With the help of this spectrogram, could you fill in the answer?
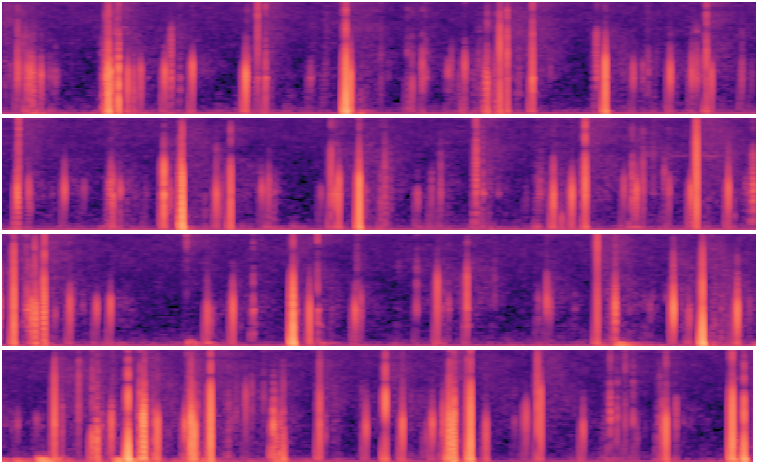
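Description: A teal rubber-bristle brush is rubbed over the small hollow metal mesh grille of the left capsule on a handheld stereo recorder. The result is a close, uneven stream of sharp snapping pops and crackles over a soft low rumble. Each pop dies away almost instantly.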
